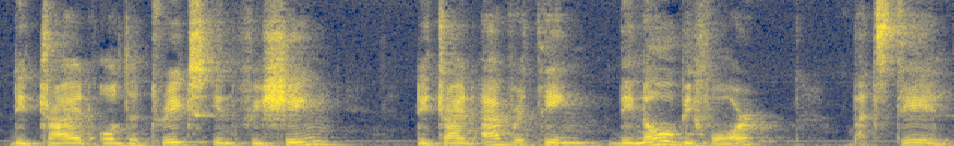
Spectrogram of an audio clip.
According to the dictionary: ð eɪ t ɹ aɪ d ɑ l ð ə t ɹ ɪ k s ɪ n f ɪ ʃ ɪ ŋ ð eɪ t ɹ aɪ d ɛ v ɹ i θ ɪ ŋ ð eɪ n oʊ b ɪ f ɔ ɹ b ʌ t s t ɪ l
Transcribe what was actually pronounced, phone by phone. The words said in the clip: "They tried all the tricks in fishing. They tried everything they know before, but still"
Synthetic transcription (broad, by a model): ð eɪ t ɹ aɪ d ɑ l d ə t ɹ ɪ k s ɪ n f ɪ ʃ ɪ ŋ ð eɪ t ɹ aɪ d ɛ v ɹ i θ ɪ ŋ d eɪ n oʊ b ɪ f ɔ ɹ b ʌ t s t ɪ l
